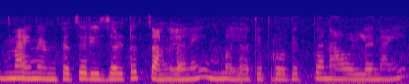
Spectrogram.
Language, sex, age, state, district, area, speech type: Marathi, female, 45-60, Maharashtra, Akola, rural, spontaneous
